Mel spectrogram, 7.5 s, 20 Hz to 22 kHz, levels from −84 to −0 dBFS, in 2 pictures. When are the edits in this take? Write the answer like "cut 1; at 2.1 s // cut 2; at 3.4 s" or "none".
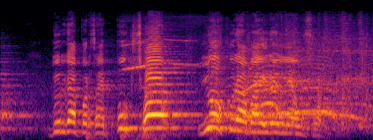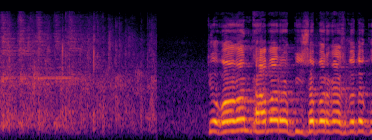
cut 1; at 5.3 s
